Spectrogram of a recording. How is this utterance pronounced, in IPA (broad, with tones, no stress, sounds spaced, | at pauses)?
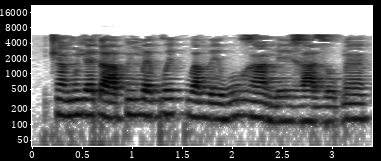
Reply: t͡ʃ ã˧ d ũ˧ j ɛ˧ ɗ aː˨ p ĩ˧ m ɛ˧ ɡʷ eː˦ kʷ a˧ v eː˨ w u˦ ɣ ã˦˨ n eː˨ ɣ a˨ z o˨ ɓ ɛ̃˦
